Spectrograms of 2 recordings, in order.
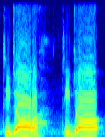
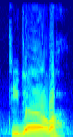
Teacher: اللهو ومن التجاره احيانا نسمع بعض الطلاب يقراون يقول تجاره تجاره فخم الجيم والالف التي بعدها بسبب الراء التي فخمت من بعد لكن الصواب ان يعطي كل واحد من هذه الحروف حقه تجاره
